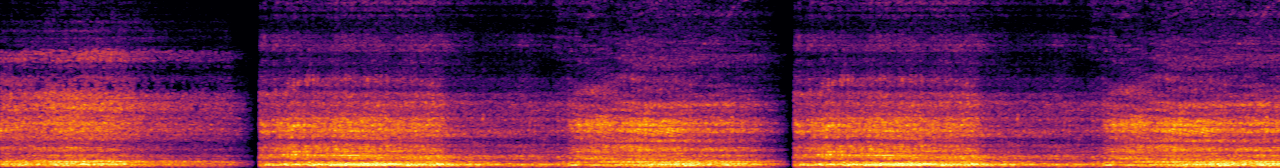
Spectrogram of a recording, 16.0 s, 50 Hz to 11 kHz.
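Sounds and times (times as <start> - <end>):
truck engine running: 3.2 - 16.0.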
